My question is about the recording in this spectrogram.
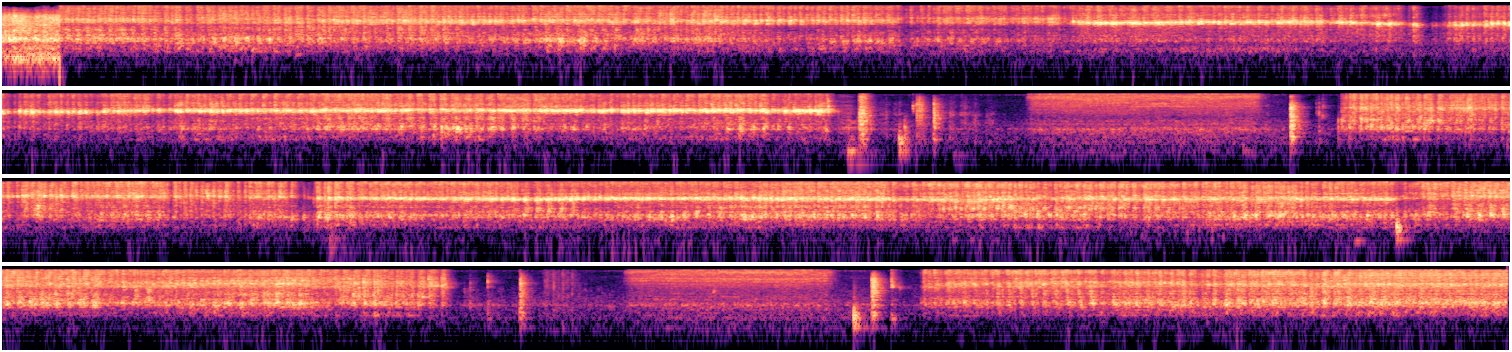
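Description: Stiff hard-plastic bristles of a suede cleaner's cap scrubbing back and forth on suede boot leather, a steady scratchy rubbing with brief pauses about twelve and fourteen seconds in and again around twenty-five seconds in.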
